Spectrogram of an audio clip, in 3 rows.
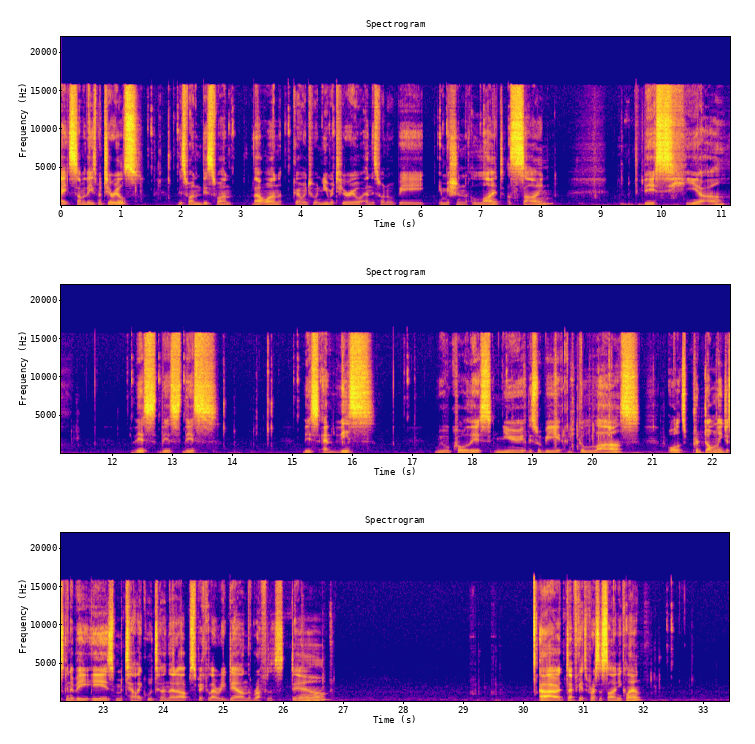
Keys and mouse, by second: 0.9 2, 1.2 3, 1.4 click, 1.5 shift+middle click, 1.8 shift+click, 2.5-8.9 shift+middle drag, 3.7-8.9 drag, 8.9 Tab, 8.9-10.7 shift+right drag, 10.7-12.7 middle drag, 12.3 Tab, 12.7 shift+right click, 12.8 shift+middle click, 13.1 shift+right click, 13.2-15.0 shift+middle drag, 15.0 shift+right click, 15.1 shift+middle click, 15.3 shift+right click, 15.4-19.4 shift+middle drag, 16.8-19.4 drag, 16.8-23.2 right drag, 19.7-23.2 drag, 19.7-23.2 middle drag, 26.6 Tab, 30.7 Tab, 32.1 Tab.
